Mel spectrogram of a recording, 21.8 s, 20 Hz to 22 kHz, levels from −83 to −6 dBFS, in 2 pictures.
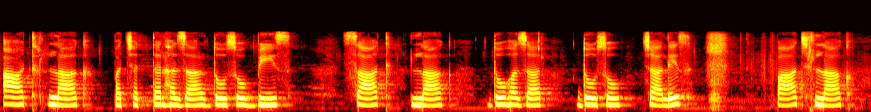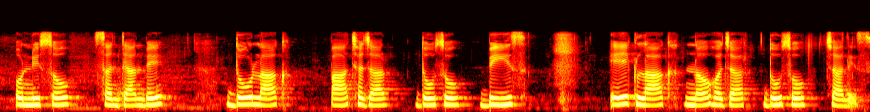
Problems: background sounds at intervals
